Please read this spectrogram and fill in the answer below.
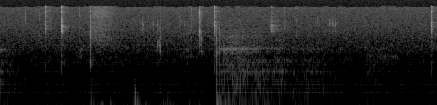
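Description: Faint, scattered clicks of a computer mouse and keyboard keys over near silence.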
